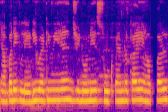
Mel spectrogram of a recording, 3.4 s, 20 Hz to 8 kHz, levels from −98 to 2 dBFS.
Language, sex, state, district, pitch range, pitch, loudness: Hindi, female, Delhi, New Delhi, 230-245 Hz, 235 Hz, -14 LUFS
